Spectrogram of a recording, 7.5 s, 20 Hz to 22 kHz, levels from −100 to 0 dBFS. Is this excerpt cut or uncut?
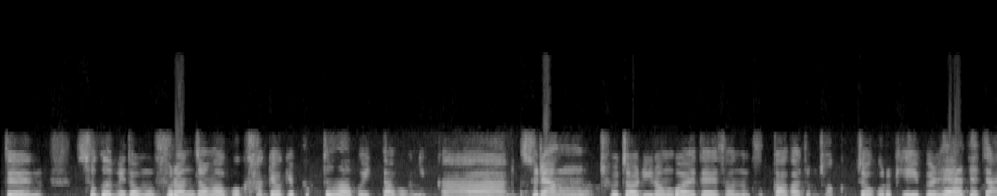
uncut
